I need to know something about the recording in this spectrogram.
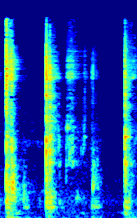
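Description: A metal spatula knocking and scraping against a metal kadai while stirring thick cooked gongura leaves, about five sharp clacks in two seconds.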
